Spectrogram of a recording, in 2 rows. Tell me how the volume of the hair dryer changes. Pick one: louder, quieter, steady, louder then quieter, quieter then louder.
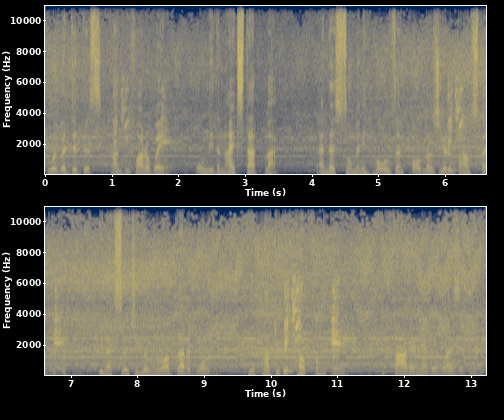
louder.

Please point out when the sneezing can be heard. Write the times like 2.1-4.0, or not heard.
0.8-2.1, 5.8-7.2, 10.0-11.2.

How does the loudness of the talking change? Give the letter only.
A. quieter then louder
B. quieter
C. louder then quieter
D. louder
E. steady
E.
